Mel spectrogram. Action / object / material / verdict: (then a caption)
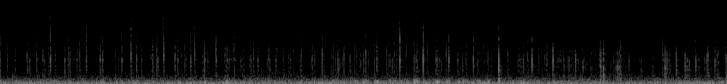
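tap / plastic trigger spray bottle / plastic / none. An OxiClean plastic trigger spray bottle is tapped with the fingertips, then moved to the side. Rapid, soft, dry plastic clicks sit over a steady, dense low rumble that fills the clip at an even, moderate level.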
